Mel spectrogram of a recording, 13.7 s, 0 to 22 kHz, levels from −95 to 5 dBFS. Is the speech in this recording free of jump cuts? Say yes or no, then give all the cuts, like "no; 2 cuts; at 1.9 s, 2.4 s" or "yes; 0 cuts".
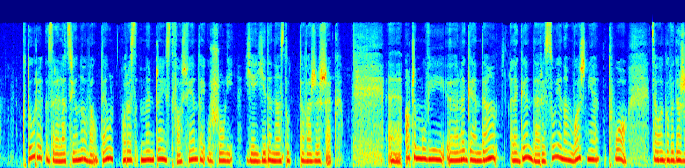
no; 3 cuts; at 2.3 s, 4.8 s, 5.8 s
